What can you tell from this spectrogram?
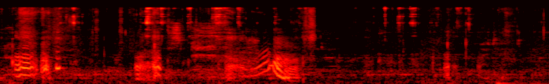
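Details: Tiny Chihuahua Dolly holding her own in rough play with Border Collie Missy, giving three loud, harmonic shrieks that rise and fall sharply, spaced about a second apart, followed by quieter scuffling and background voices.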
